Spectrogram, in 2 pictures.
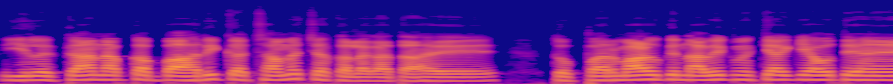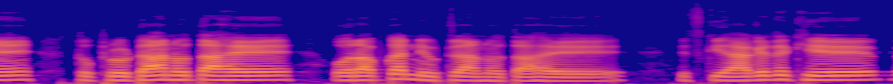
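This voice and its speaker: A man's voice: fairly high pitch, a bit bright, clean tone, no echo, studio quality. A man teaching an exam-prep lesson, reading out questions and answering each in a repetitive, formulaic way.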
